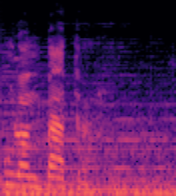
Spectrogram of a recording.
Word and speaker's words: Ulaanbaatar: Here, the locals say "Ulan-Baator", which means "the red hero".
